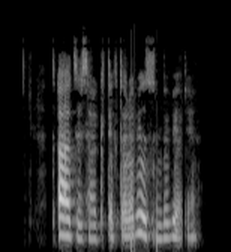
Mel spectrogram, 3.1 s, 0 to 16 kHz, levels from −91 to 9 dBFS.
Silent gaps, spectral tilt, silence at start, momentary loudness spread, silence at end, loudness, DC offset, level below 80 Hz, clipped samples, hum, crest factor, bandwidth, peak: none; -3.5 dB/octave; 0.75 s; 15 LU; 0.5 s; -23 LUFS; under 0.1%; -66 dBFS; under 0.1%; none; 24 dB; 9.2 kHz; -2 dBFS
